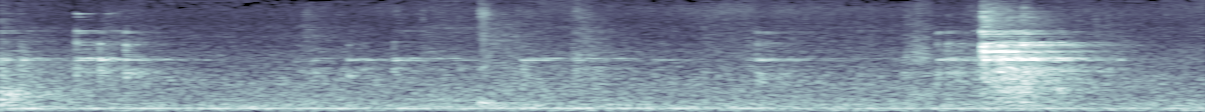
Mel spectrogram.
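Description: Iron weight plates on a curl bar clinking lightly as the bar is curled. About five seconds in comes one louder, ringing metal clank as the bar is set down.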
